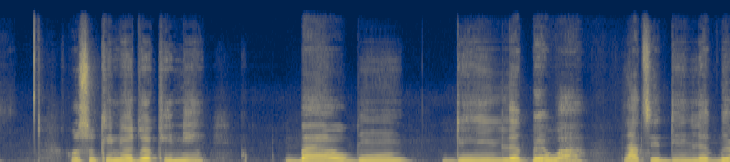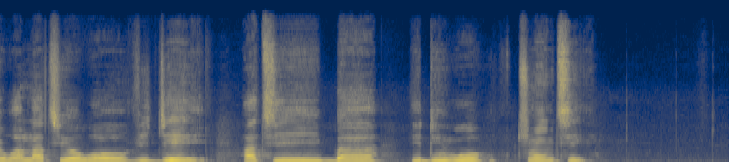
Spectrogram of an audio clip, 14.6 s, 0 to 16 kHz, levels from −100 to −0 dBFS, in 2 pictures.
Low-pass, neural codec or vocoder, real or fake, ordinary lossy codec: 14.4 kHz; codec, 32 kHz, 1.9 kbps, SNAC; fake; none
